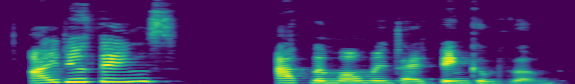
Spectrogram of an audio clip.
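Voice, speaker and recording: An animated, raised, projected voice with a bright, sharp tone, very wide pitch swings and a moderate pace. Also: woman. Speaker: streamer. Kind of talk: casual livestream, reading quiz questions aloud. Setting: livestream. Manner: chatty, animated.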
